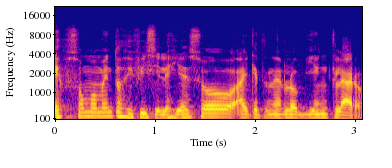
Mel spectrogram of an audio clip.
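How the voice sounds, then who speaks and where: In a normal speaking voice, the man talks at a moderate speed with ordinary pitch variation. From Bolivia. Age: 30s. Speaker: political analyst. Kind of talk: studio interview. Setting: studio.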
